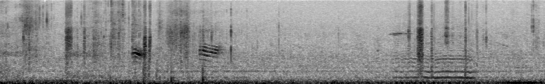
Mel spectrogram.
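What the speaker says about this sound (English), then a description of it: "You guys want to hear a lot of bees?" Many bees buzz in a steady, dense drone that runs the whole time, close and constant, with a few brief higher chirps and clicks rising over the swarm.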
